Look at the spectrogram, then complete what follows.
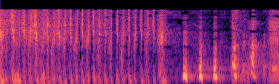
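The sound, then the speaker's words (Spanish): A voice imitates spraying water with a rapid, hissy string of breathy pulses lasting over a second, then a few short voiced bursts, moderately loud. “Del agua, ese es el, el sonido que estoy haciendo”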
